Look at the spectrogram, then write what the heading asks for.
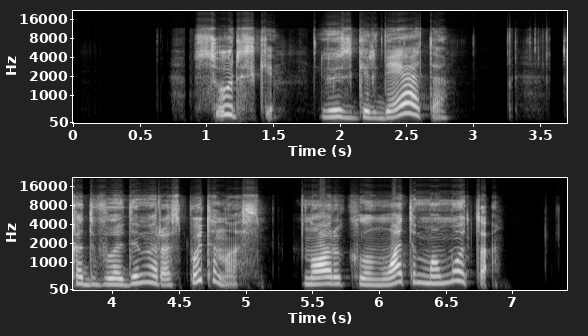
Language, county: Lithuanian, Klaipėda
